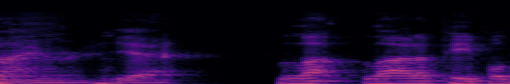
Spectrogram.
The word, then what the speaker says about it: Ayn Rand: have been written by Ayn Rand, but and I realize I pronounced it incorrectly. It's no, Ayn Rand.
